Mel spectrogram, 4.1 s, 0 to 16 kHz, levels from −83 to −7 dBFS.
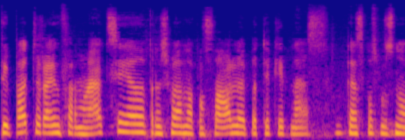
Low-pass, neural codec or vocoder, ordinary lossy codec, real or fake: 14.4 kHz; codec, 44.1 kHz, 2.6 kbps, DAC; AAC, 48 kbps; fake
